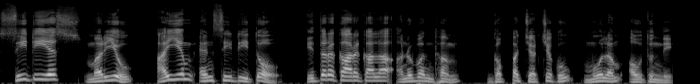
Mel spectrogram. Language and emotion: Telugu, neutral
